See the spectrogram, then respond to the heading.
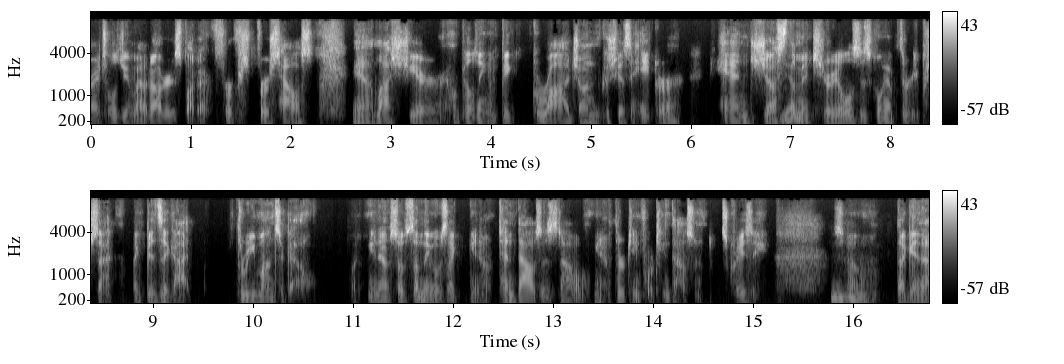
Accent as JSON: {"language": "English", "region": "California", "country": "United States", "said": "I mean, we're from California. We have fresh cash."}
